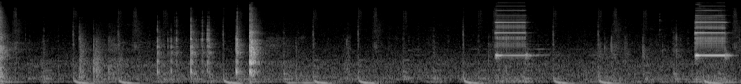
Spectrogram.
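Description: Pocket Pro II shot timer fitted with a headphone jack, giving two loud sustained electronic beeps through the headphone output over a background of repeated clicks and taps.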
